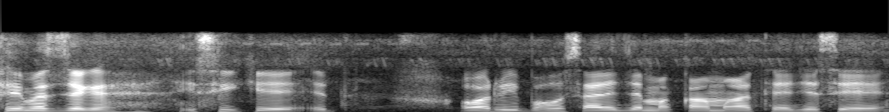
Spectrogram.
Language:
Urdu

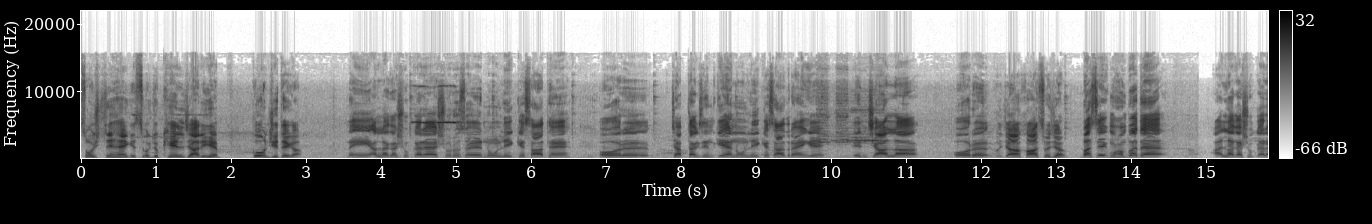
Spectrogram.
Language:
Hindi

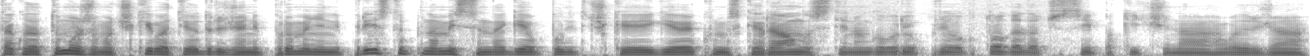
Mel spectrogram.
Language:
Croatian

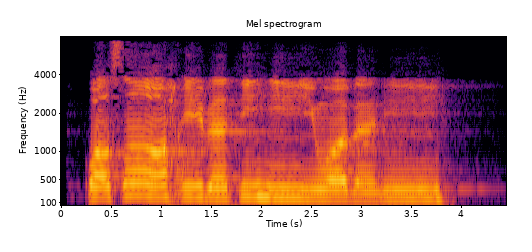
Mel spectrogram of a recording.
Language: Arabic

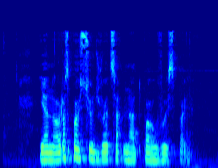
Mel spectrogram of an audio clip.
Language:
Belarusian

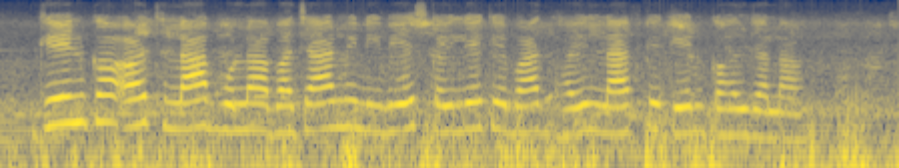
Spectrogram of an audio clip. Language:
Bhojpuri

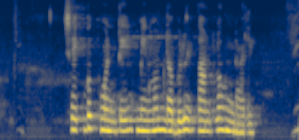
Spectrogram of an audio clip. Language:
Telugu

